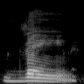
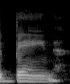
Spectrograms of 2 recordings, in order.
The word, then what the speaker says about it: vain: B versus V they So Vain don't say Bane vain uh people will notice if you try to substitute a B for a v in English Standard American English so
